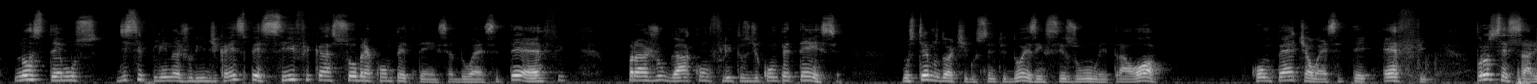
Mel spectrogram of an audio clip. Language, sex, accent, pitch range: Portuguese, male, Brazilian, 130-200 Hz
